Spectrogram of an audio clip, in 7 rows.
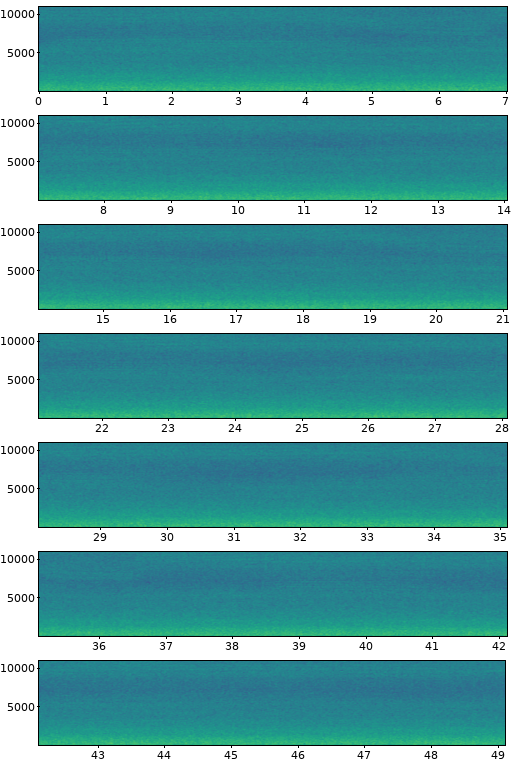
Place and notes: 玉門關, 埔里鎮成功里 - River Sound
River Sound
Zoom H2n MS+XY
